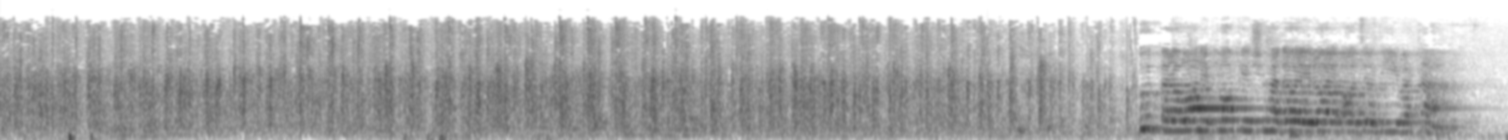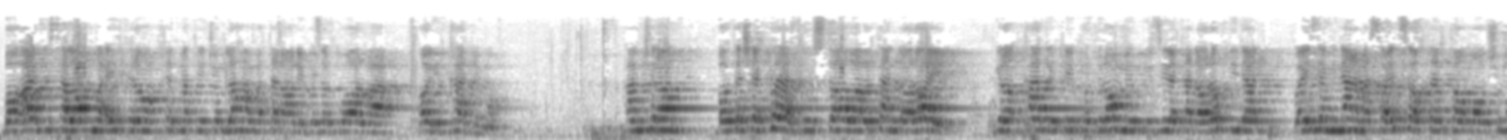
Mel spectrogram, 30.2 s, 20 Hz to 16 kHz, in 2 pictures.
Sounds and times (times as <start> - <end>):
Female speech, woman speaking: 11.4 - 20.2, 21.4 - 30.1
Narration, monologue: 11.4 - 30.1.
